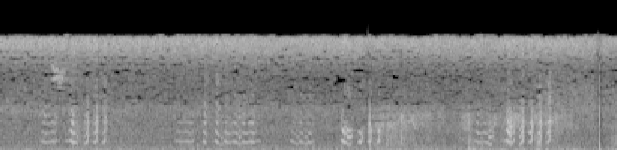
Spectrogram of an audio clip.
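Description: Domestic turkey tom gobbling again and again, several quick rattling gobbles in a row, about one a second.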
